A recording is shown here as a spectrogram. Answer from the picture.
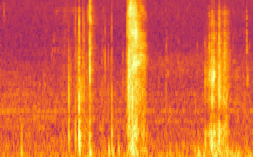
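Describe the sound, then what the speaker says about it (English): A pickle with chili and garlic bitten into, a few close, crisp crunches, the loudest snap in the middle, followed by quieter chewing. "I'm gonna have a bite of a pickle."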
